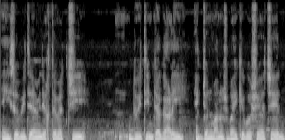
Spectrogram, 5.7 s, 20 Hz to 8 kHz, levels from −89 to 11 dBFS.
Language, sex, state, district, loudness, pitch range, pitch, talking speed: Bengali, male, Assam, Hailakandi, -13 LUFS, 130-140 Hz, 135 Hz, 145 wpm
